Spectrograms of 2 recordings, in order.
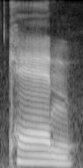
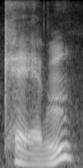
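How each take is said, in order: First: It is said on a flat mid tone. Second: It is said on a non-mid tone. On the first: The speaker calls it wrong. "if you just read it in a mid-tone" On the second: The speaker calls it right. "the correct tone is"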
